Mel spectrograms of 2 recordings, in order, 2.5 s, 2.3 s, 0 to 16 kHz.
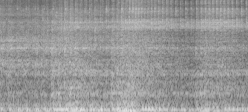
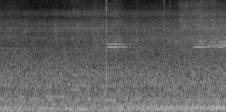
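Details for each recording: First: Bajaj Avenger 220 motorcycle idling with a loud metallic clatter and uneven knocking from badly worn internals. It is due its second engine rebuild, has lost compression and will not move in gear. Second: Bajaj Avenger 220 on its second engine rebuild, test ride after repair and reassembly: steady even engine drone under road and wind noise, no knocks, ticks or rattles; running normally.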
